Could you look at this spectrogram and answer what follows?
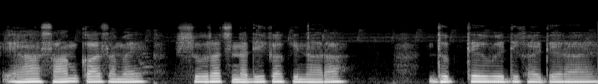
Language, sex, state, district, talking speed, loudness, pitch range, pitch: Hindi, male, Arunachal Pradesh, Papum Pare, 140 wpm, -13 LUFS, 120-125 Hz, 125 Hz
